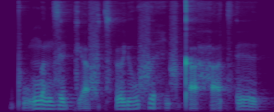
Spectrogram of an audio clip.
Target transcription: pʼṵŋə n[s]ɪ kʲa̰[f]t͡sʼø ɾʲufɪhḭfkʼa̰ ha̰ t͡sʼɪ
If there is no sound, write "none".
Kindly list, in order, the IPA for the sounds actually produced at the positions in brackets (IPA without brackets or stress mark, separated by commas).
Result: z, f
